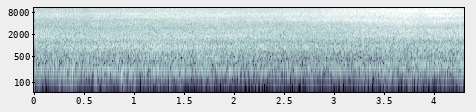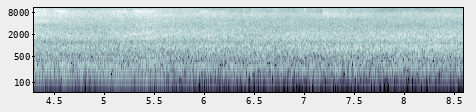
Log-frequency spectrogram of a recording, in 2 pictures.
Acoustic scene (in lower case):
street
